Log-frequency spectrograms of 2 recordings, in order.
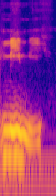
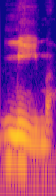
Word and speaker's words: meme: Every time I read it in a sentence, I say mimi. I did that for the first couple of years. I actually thought that's what it was. That's how it's spelled. Yeah, meme.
